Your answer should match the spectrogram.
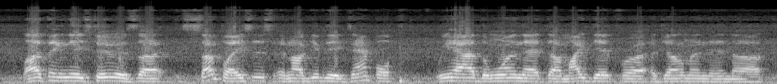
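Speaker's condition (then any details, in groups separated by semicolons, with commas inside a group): No condition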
